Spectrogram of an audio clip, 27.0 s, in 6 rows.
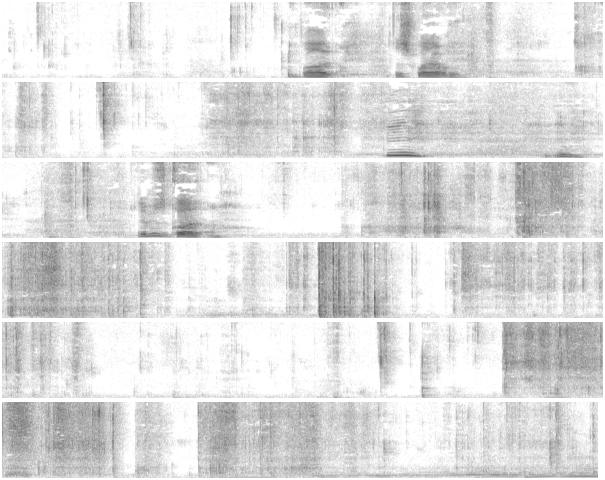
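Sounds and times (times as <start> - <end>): chewing crunchy food: 0.0 - 2.2, 17.4 - 22.7.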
